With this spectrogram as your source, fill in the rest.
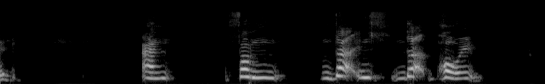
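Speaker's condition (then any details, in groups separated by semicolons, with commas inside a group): Cerebral palsy; from birth, affects limbs and neck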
